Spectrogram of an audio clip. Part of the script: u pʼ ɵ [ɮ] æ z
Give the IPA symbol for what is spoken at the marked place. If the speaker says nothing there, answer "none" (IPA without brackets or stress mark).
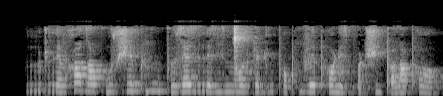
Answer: z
